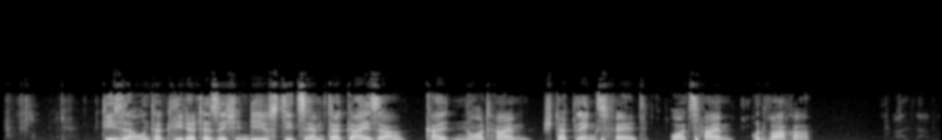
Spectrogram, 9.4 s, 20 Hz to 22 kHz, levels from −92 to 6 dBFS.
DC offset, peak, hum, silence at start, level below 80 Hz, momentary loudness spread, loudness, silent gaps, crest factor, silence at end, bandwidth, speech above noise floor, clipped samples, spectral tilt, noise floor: under 0.1%; -2 dBFS; none; 1.05 s; -60 dBFS; 10 LU; -18 LUFS; none; 18 dB; 1.35 s; 9.6 kHz; 56 dB; under 0.1%; -3 dB/octave; -74 dBFS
